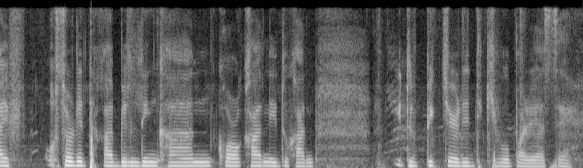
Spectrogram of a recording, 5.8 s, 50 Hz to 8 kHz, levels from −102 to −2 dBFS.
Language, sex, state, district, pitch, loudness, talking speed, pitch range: Nagamese, female, Nagaland, Dimapur, 175 Hz, -22 LUFS, 165 wpm, 160-180 Hz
